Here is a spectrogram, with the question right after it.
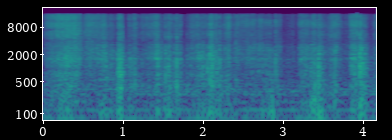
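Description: Fingertips and nails scratch and rub the surface of a bee-printed, embossed paper towel roll held horizontally. The result is a steady, dry, papery scratching and crinkling with a soft low rumble underneath, punctuated by brief louder strokes.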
